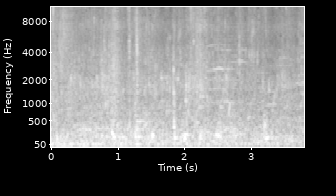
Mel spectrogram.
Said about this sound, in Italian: il rumore del remo nell'acqua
